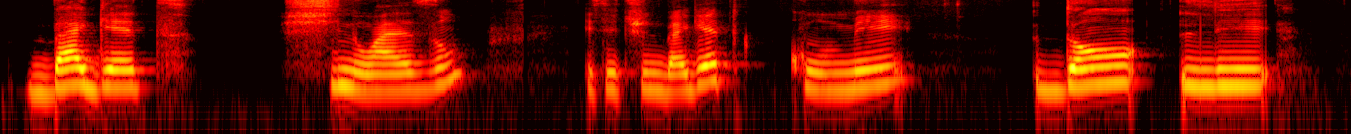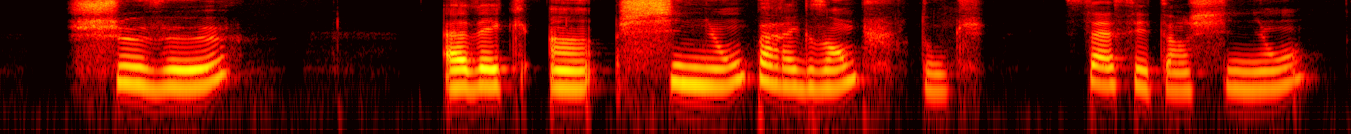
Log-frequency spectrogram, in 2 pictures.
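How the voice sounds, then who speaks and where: In a very clean recording with a silent background and a dry, close sound with no echo, a woman speaks very slowly in a dark, mellow tone at a fairly high pitch, with ordinary pitch variation and long, frequent pauses. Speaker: French teacher. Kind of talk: language lesson vlog. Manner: slow and clear.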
